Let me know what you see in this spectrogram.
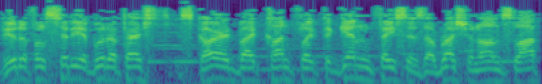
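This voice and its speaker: Over music in the background, a man speaks very fast in a dramatic tone. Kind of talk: newsreel narration. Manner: dramatic, urgent.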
